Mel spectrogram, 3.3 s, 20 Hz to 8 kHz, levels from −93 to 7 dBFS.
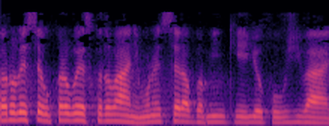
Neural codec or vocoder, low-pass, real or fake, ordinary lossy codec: codec, 24 kHz, 0.9 kbps, WavTokenizer, large speech release; 7.2 kHz; fake; MP3, 24 kbps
